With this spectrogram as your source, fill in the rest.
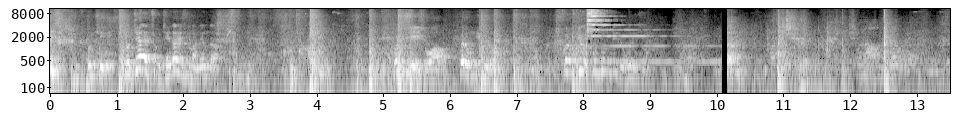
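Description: Boxing gloves thud sharply against pads in quick bursts.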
